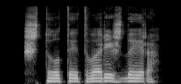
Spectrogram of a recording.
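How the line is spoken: Growled, lord. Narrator (Russian): рыкнул владыка

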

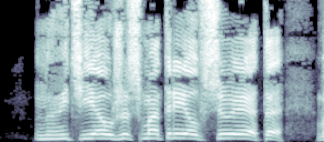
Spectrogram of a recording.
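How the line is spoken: Exasperated exclamation. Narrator (Russian): воскликнул я, теряя остатки самообладания

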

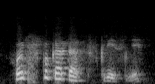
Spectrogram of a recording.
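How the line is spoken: Plain. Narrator (Russian): спросил он меня

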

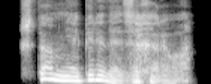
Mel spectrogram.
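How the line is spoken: Softer soothing question. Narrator (Russian): спросил он более мягким тоном, видя, что собеседник находится в очень взвинченном состоянии

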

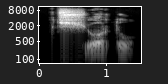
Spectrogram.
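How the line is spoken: Hoarse. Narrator (Russian): хрипло сказал Румата

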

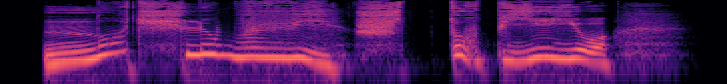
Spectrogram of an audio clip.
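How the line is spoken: Angry hiss, suppressed laughter. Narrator (Russian): сердито шипела я, пытаясь одновременно удерживаться от мата и смеха

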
